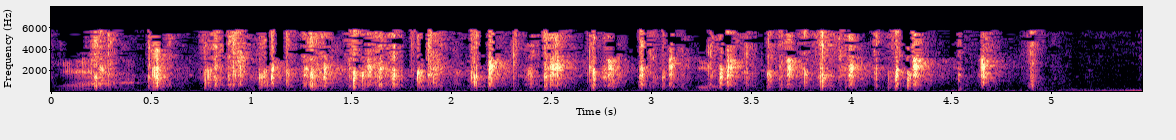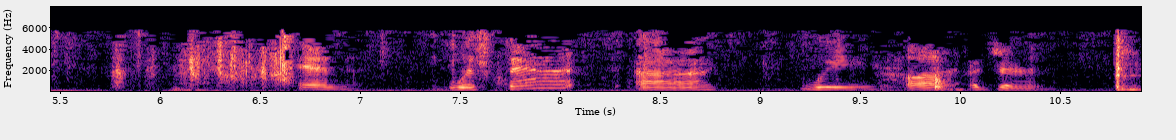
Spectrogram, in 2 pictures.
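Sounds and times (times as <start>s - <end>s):
round of applause: 0.0s - 5.0s
speech: 6.8s - 10.8s.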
